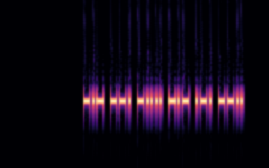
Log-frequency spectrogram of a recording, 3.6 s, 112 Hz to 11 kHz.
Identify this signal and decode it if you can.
Morse code, heard as a keyed tone, about 37 wpm, 700 Hz. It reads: KG6KRZ
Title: USA Call Signs - 6 Characters - 40wpm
